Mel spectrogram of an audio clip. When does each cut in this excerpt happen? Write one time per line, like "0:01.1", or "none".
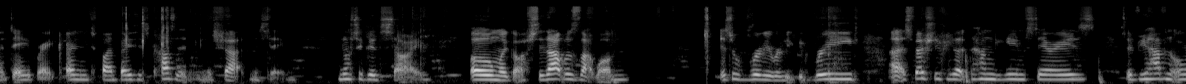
0:04.6
0:07.1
